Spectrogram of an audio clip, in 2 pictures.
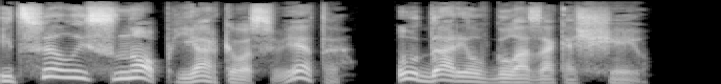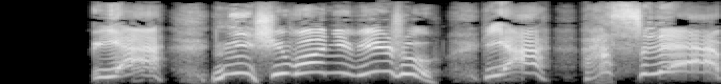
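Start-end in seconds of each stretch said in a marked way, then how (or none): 6.1-10.8 very high, drawn-out crying out. Narrator reading a character's cry as bright light hits his eyes, crying out. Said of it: "закричал Кощей Бессмертный".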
